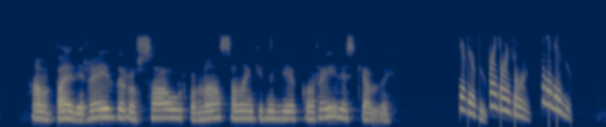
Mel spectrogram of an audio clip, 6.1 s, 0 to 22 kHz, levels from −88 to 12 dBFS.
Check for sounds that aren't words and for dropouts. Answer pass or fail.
fail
